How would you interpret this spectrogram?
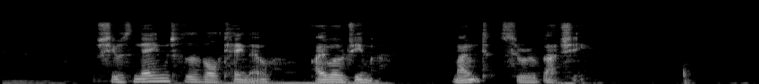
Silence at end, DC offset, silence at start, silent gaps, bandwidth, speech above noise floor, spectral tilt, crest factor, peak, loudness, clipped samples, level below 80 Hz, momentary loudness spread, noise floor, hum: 0.7 s; under 0.1%; 0.05 s; none; 8.8 kHz; 47 dB; -5 dB/octave; 20 dB; -12 dBFS; -29 LUFS; under 0.1%; -46 dBFS; 17 LU; -76 dBFS; none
